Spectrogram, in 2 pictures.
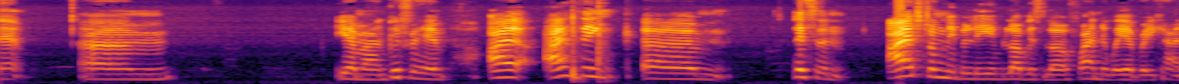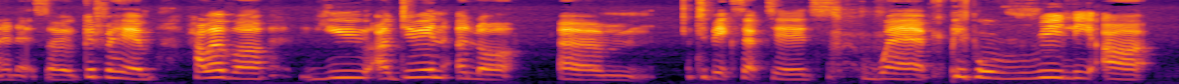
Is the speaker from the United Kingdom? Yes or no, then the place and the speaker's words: yes; United Kingdom; Britain is involved in that because I literally live here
